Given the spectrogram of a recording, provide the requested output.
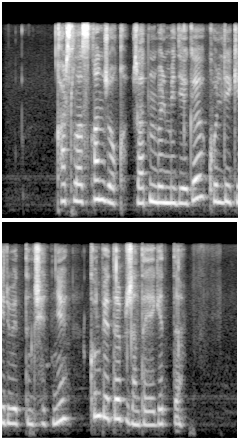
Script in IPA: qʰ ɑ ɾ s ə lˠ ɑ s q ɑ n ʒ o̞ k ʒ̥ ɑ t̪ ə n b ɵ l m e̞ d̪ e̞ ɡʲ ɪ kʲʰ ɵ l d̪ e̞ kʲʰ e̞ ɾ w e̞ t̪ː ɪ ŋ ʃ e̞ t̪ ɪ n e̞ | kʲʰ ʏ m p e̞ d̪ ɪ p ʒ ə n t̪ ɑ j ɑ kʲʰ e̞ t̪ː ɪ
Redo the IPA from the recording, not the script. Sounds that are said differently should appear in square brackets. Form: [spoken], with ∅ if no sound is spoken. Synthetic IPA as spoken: qʰ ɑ ɾ s ə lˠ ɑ s q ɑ n ʒ o̞ [q] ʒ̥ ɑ t̪ ə n b ɵ l m e̞ d̪ e̞ ɡʲ ɪ kʲʰ ɵ l d̪ e̞ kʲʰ e̞ ɾ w e̞ t̪ː ɪ ŋ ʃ e̞ t̪ ɪ n e̞ | kʲʰ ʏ m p e̞ [t̪] ɪ p ʒ [ɑ] n t̪ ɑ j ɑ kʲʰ e̞ t̪ː ɪ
